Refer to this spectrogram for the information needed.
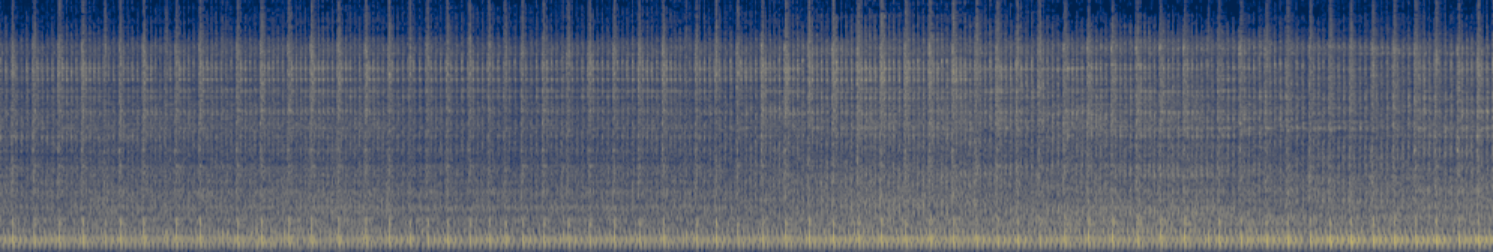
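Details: Vespa engine at idle with a sharp, steady knock unchanged by pulling the clutch or changing gear; owner suspects engine bearings, not confirmed.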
